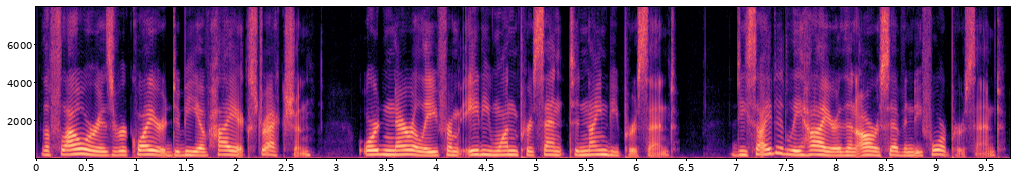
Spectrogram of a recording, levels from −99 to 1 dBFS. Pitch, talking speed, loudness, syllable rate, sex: 210 Hz, 160 wpm, -16 LUFS, 5.2 syllables/s, female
